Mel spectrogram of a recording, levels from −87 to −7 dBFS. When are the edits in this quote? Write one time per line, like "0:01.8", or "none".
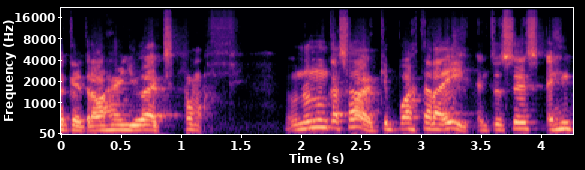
0:01.0
0:02.6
